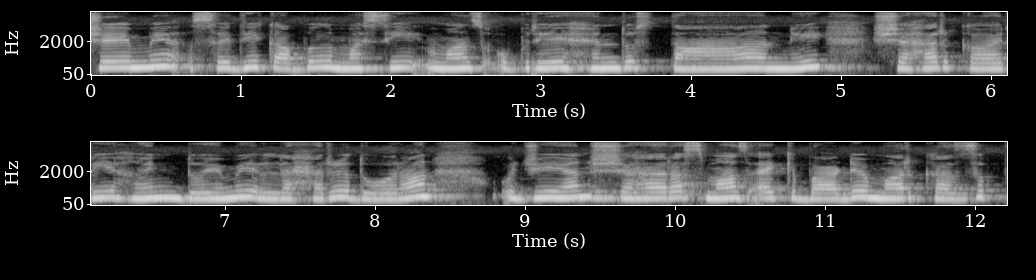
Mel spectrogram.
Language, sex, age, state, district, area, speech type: Kashmiri, female, 18-30, Jammu and Kashmir, Budgam, rural, read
